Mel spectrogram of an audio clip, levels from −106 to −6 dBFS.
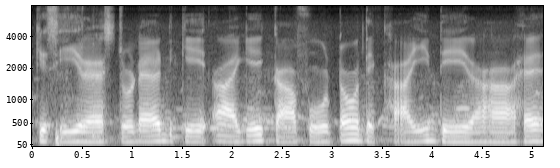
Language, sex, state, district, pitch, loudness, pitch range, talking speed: Hindi, male, Chandigarh, Chandigarh, 110 Hz, -15 LUFS, 105-120 Hz, 115 wpm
